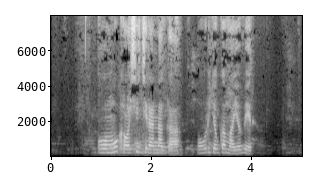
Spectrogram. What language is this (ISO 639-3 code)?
kin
